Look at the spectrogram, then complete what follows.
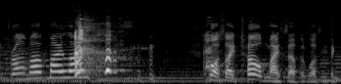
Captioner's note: laughs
